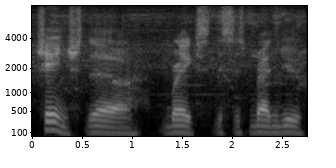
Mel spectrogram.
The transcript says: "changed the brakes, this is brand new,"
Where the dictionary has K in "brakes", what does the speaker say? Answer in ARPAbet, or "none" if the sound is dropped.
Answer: K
